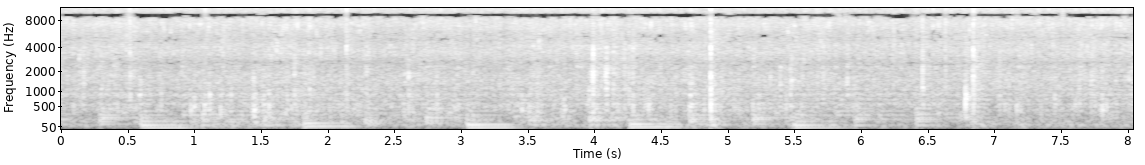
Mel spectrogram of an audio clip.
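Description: Hot oil sizzles and crackles steadily in a frying pan.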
